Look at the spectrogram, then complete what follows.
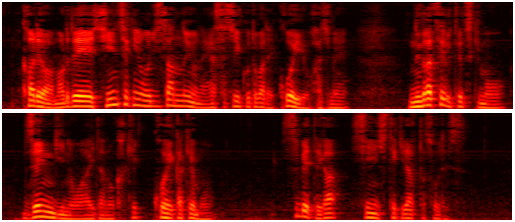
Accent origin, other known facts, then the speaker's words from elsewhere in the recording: Maebashi, Gunma, Japan; 小生の地元群馬県は前橋市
